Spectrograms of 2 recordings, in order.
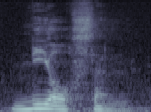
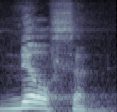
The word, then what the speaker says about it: Nilsson: also mispronouncing Harry's name you keep saying neelson it's not neelon it's nson n i l s s o n and if you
